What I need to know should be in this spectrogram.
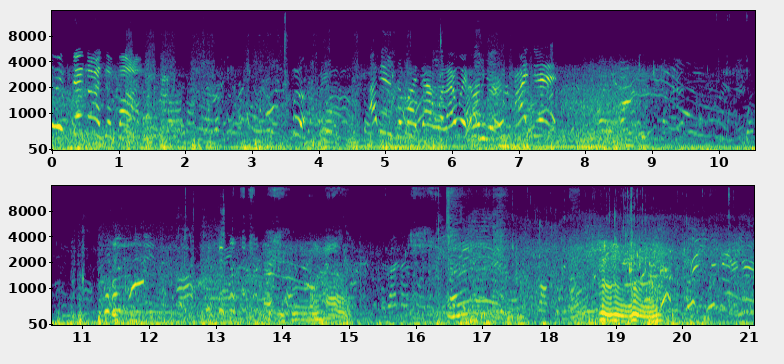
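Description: Shallow sea water splashes and laps gently.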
